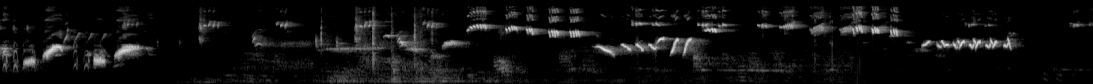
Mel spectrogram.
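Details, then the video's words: Singing white-rumped shama whose unique song reportedly sets village shamas answering: quick rising whistled slurs in short runs, high thin chirps and a closing rapid trill, with brief quiet gaps. "Suara uniknya jadikan MURAI BATU sekampung NYAUT GACOR dak MAU DIEM"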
